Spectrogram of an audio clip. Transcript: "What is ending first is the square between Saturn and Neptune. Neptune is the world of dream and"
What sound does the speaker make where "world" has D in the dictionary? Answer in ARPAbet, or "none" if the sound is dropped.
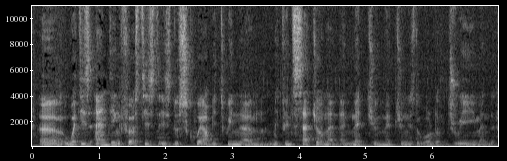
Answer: D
